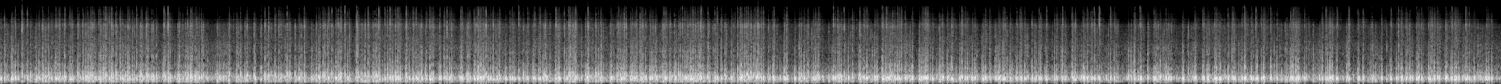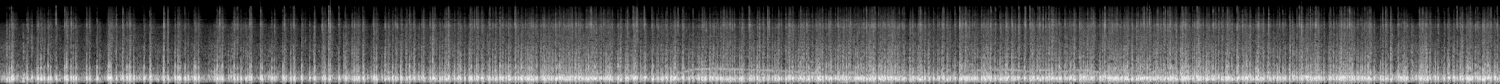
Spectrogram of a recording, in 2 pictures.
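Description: Volcán de voladores: a mass of ground-launched rockets firing together in a continuous dense rush of noise, crackling with many small pops and bangs.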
